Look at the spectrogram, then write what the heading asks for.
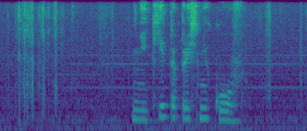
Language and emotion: Russian, neutral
